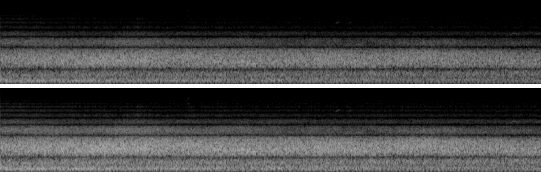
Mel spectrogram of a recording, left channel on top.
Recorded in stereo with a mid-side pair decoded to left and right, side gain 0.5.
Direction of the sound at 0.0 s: 35° right.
